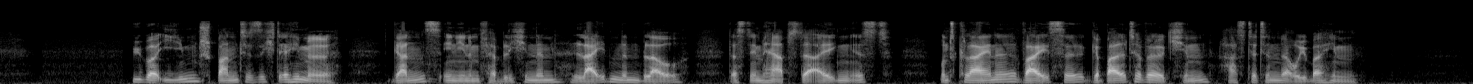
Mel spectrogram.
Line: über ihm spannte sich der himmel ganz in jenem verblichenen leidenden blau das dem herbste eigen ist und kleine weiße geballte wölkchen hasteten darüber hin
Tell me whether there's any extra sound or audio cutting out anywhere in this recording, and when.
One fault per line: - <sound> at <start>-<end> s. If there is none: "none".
none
